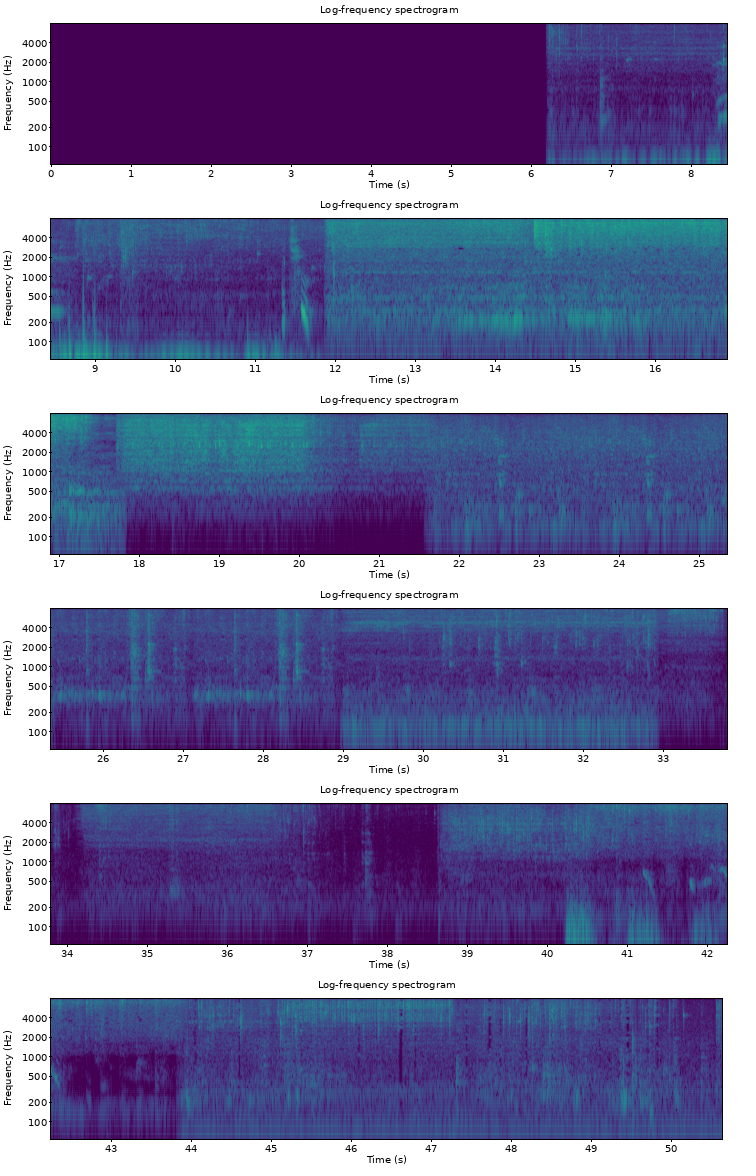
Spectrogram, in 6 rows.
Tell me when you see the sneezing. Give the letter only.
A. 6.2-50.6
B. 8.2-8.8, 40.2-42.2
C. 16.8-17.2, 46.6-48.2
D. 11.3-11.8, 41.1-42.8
D.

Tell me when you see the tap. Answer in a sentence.
You can hear the tap from 6.2 to 50.6 s.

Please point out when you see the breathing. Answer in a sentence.
You can hear the breathing from 8.2 to 8.8 s and from 40.2 to 42.2 s.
